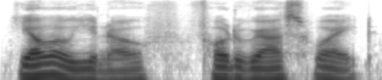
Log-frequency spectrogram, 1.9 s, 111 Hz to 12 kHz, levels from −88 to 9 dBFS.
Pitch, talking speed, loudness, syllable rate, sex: 115 Hz, 155 wpm, -17 LUFS, 5.1 syllables/s, male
